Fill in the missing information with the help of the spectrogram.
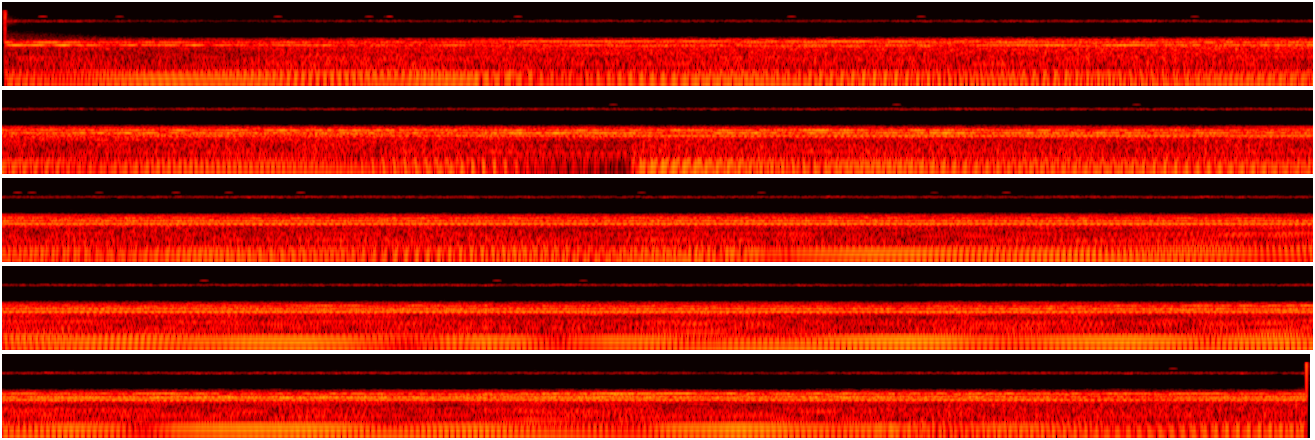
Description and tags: ambient stale air
electric, atmosphere, dark, sci-fi, horror, ambient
